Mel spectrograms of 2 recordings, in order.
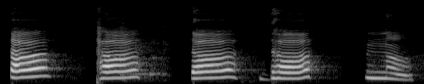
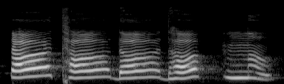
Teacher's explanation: वर्णों का उच्चारण करेंगे तो हमारी जो जीभ है वो दांत को यानी जो दांत का जड़ है या दांत को छूते हुए उच्चारण करेगी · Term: त वर्ग दंत वर्ग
